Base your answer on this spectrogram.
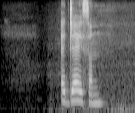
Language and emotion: Russian, neutral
